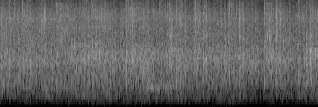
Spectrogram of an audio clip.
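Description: audience clapping hands

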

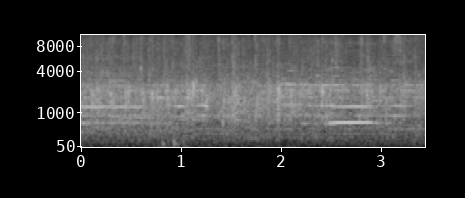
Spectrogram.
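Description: audience clapping hands

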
